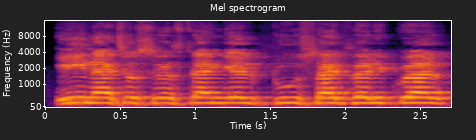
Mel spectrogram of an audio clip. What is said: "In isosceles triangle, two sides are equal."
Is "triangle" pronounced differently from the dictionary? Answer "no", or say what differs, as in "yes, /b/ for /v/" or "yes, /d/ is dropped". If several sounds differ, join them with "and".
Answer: yes, /ɹ/ is dropped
